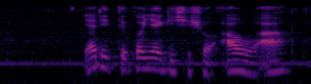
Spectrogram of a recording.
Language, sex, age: Northern Sotho, male, 25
